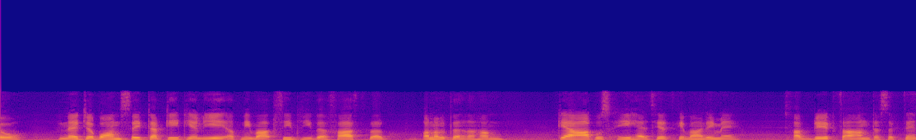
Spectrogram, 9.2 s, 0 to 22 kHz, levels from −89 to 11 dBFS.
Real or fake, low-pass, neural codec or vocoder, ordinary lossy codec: fake; none; codec, 16 kHz, 0.5 kbps, FunCodec, trained on LibriTTS, 25 frames a second; none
